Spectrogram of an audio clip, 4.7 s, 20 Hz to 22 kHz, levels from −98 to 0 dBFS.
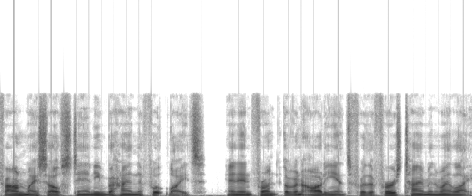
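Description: From 0.13 to 4.63 s, periodic USB or driver dropouts occur: every 0.125 s something stalls the audio path and a tiny fraction of a millisecond is skipped, about forty times in all. The speech carries a steady ticking at eight clicks per second.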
